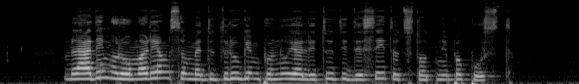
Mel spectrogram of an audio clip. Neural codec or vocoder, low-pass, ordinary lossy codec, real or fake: none; none; none; real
